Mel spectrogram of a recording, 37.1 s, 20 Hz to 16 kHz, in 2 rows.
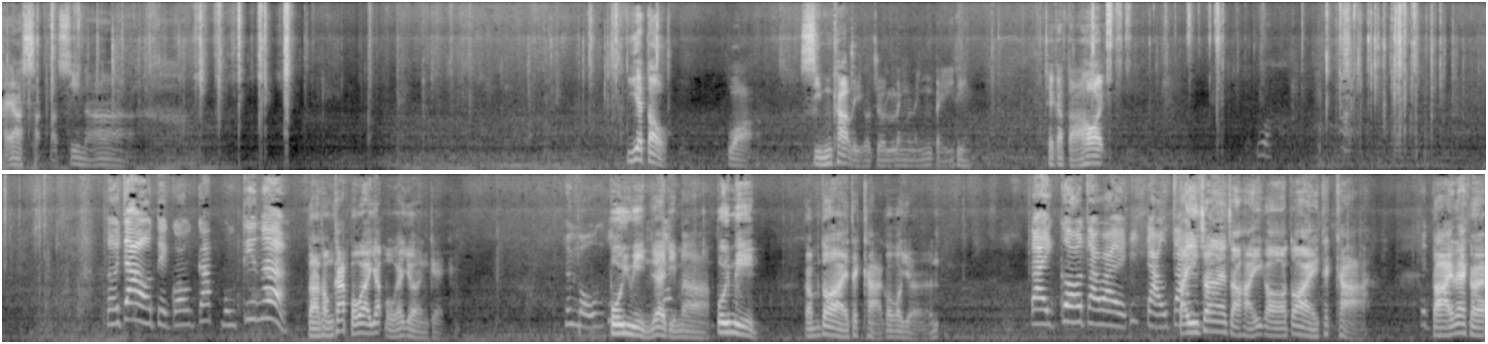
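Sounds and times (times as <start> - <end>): plastic packaging crinkling: 0.0 - 8.4, 12.3 - 19.8.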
